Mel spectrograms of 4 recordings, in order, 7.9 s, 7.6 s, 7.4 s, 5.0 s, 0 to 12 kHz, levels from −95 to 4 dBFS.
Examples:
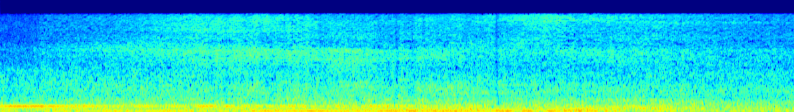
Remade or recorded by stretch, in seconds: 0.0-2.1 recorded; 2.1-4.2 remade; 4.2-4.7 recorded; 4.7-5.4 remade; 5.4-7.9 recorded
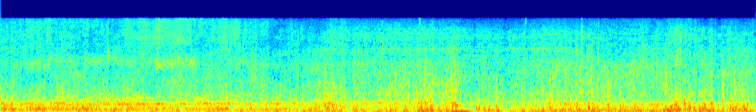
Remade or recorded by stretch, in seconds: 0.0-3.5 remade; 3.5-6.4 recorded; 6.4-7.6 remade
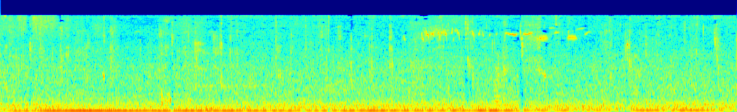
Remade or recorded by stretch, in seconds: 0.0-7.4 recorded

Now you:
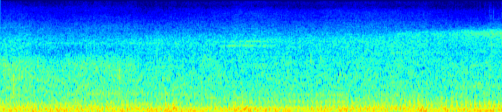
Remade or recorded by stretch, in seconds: 0.0-5.0 recorded

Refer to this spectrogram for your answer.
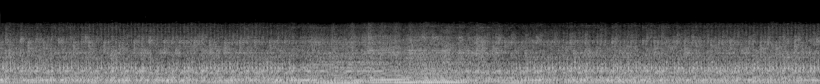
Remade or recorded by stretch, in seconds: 0.0-3.0 recorded; 3.0-4.2 remade; 4.2-8.2 recorded

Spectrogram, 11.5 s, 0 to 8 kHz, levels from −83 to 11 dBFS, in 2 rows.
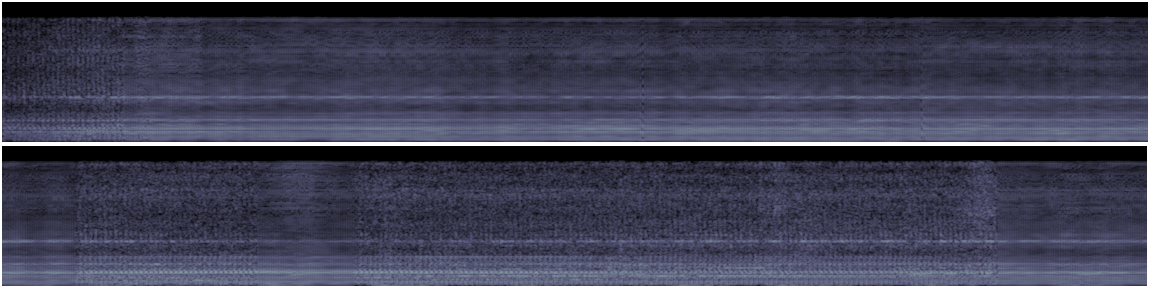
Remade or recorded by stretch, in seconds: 0.0-0.6 recorded; 0.6-6.1 remade; 6.1-7.0 recorded; 7.0-7.5 remade; 7.5-10.7 recorded; 10.7-11.5 remade

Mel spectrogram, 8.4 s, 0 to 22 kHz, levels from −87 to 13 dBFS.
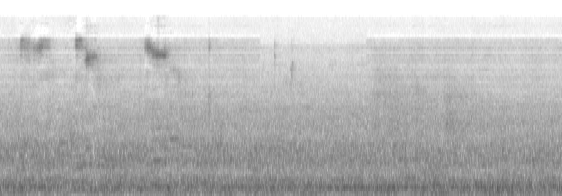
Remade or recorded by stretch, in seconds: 0.0-3.9 remade; 3.9-5.5 recorded; 5.5-8.4 remade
